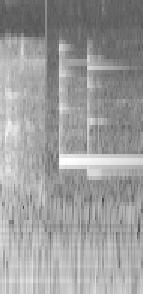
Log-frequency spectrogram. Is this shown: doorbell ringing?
yes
